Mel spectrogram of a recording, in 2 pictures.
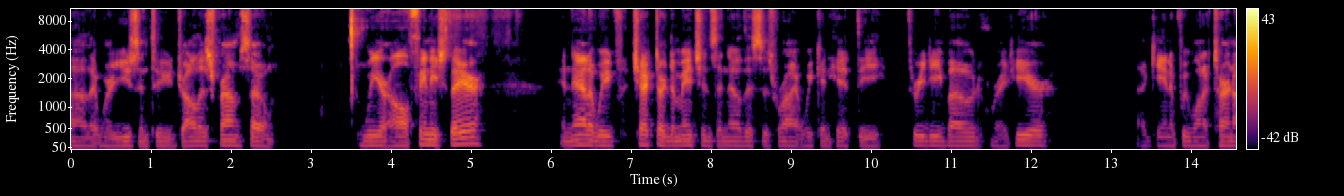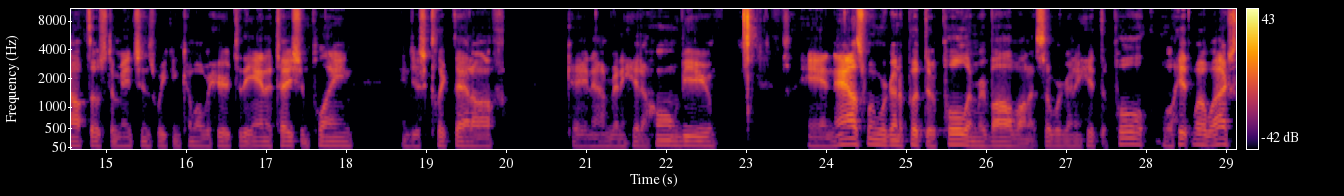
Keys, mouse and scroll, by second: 11.6 click, 18.3 click, 21.3 click, 28.3 click.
